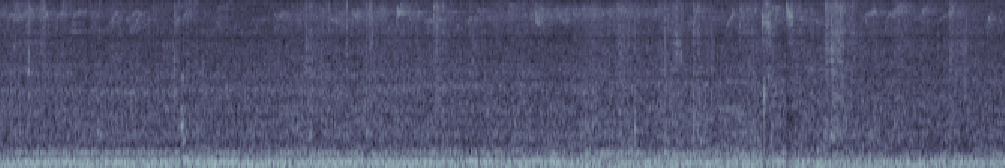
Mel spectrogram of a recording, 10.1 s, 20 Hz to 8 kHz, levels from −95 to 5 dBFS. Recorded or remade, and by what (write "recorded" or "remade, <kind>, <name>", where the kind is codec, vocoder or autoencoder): recorded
